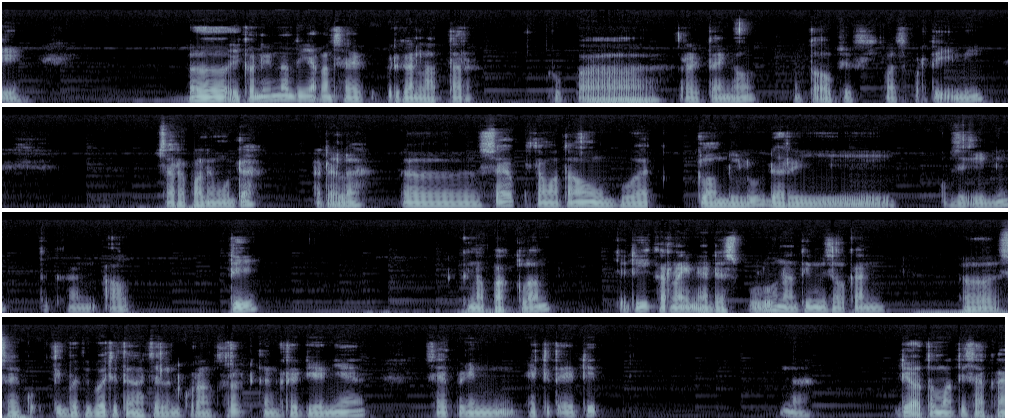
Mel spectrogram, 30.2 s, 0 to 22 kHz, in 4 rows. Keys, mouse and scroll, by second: 0.0 click, 0.6 ctrl+click, 1.9-3.7 drag, 3.9 click, 5.1-6.1 drag, 6.2 click, 8.3-9.4 ctrl+drag, 16.8 alt+d, 17.7 ctrl+click, 19.9-20.9 ctrl+drag, 22.4 click, 24.0 g, 24.8 click, 27.7-29.8 drag.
